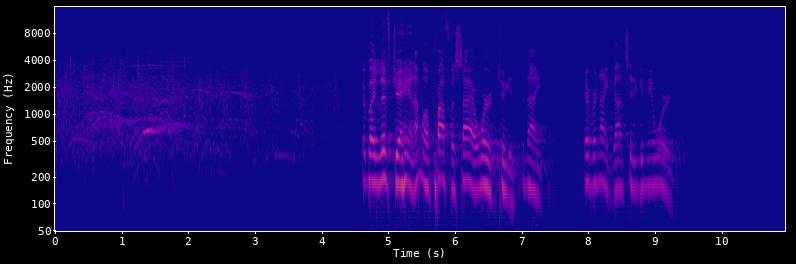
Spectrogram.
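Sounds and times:
people cheering: 0.0 - 5.8
audience applause: 0.0 - 6.1
speech: 4.6 - 9.4.

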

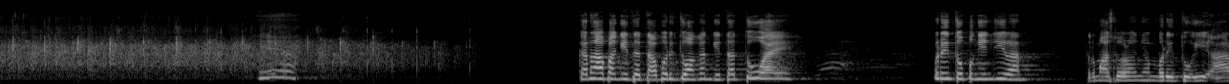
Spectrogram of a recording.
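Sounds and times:
applause: 0.0 - 5.0
speech: 2.6 - 3.2, 5.8 - 8.0, 9.4 - 12.2.

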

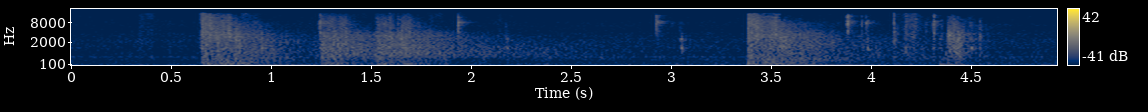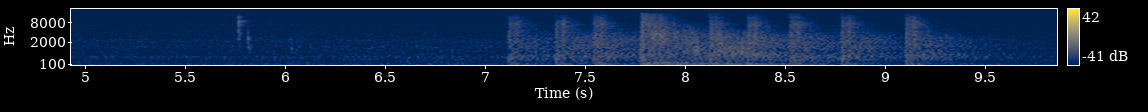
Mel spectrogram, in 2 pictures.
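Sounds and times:
gunfire in the video game Totally Accurate Battlegrounds: 0.6 - 2.0, 3.4 - 4.5, 7.1 - 9.6.

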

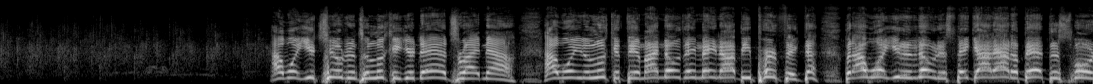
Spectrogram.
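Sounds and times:
audience applauding: 0.0 - 3.0
speech: 2.7 - 10.9.

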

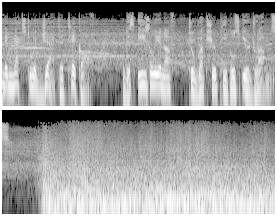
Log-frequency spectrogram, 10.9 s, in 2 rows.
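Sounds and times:
speech: 0.0 - 6.4
volcanic eruption blast: 6.2 - 10.9.

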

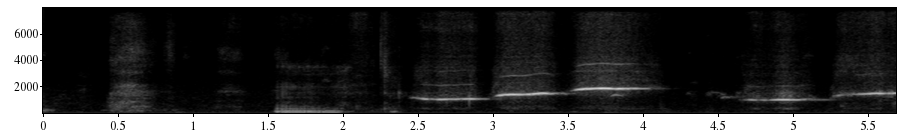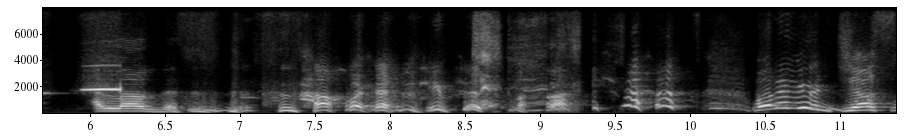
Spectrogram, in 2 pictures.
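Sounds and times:
person whistling a tune: 2.4 - 6.2
speech: 6.1 - 9.6, 10.4 - 11.3
laughter: 6.6 - 10.4.

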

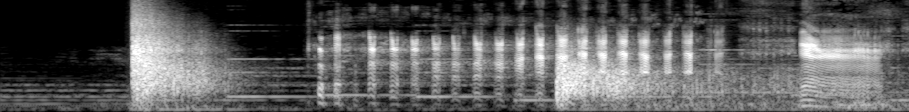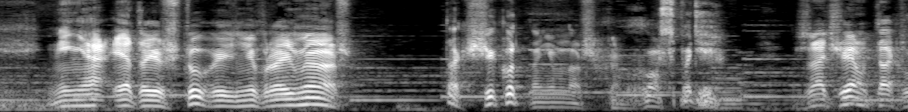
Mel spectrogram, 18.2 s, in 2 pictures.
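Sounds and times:
character's gunshot: 1.3 - 2.6, 5.6 - 8.2
speech: 3.2 - 12.7, 13.6 - 18.1
laughter: 12.4 - 14.9, 17.4 - 18.1.

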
